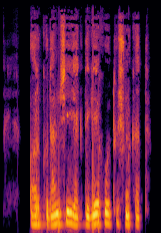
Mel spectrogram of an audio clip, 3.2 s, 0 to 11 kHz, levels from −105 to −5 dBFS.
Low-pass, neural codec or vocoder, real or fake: 9.9 kHz; none; real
